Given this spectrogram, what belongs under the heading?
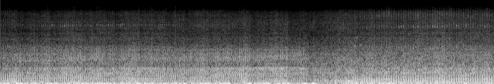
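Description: Motorcycle engine roaring steadily at close range while overtaking on a hilly road in Kangra, Himachal Pradesh, with a Yamaha R15 V3 and a Hero Splendor riding together; loud continuous drone, no talk.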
